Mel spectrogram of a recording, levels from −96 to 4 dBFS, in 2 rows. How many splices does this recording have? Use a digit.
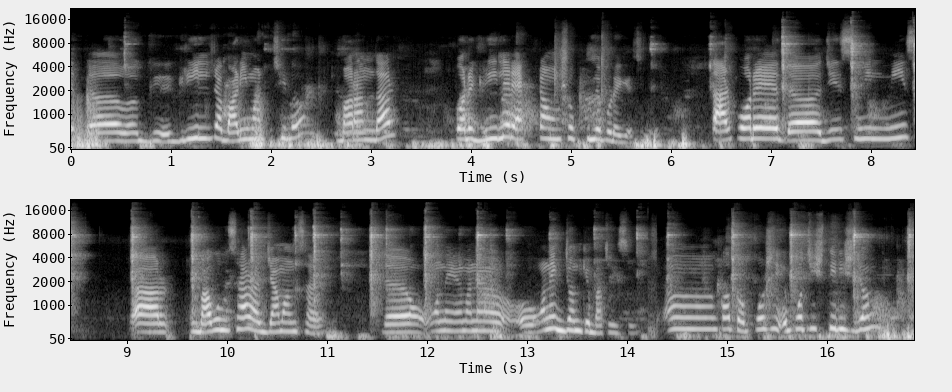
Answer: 0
